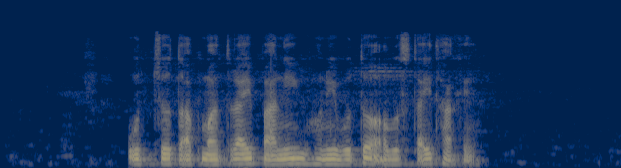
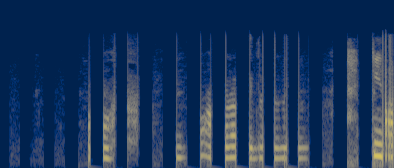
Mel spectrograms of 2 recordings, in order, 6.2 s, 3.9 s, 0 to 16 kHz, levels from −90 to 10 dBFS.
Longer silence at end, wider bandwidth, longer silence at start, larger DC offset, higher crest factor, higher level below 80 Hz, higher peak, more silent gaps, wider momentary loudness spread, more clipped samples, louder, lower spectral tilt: first, 1.45 s vs 0 s; about the same, 7.6 kHz vs 7.6 kHz; first, 1.3 s vs 1.05 s; neither; about the same, 20 dB vs 20 dB; second, -60 dBFS vs -52 dBFS; second, -12 dBFS vs -2 dBFS; second, none vs 1.22-1.26 s, 1.39-1.52 s, 1.64-1.75 s, 3.16-3.22 s, 3.34-3.46 s; second, 9 LU vs 15 LU; neither; second, -31 LUFS vs -24 LUFS; first, -7.5 dB/octave vs -6 dB/octave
